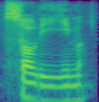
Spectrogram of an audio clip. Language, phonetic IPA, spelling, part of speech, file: Czech, [ˈsoliːm], solím, noun / verb, Cs-solím.ogg
- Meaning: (noun) dative plural of sůl; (verb) first-person singular present of solit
